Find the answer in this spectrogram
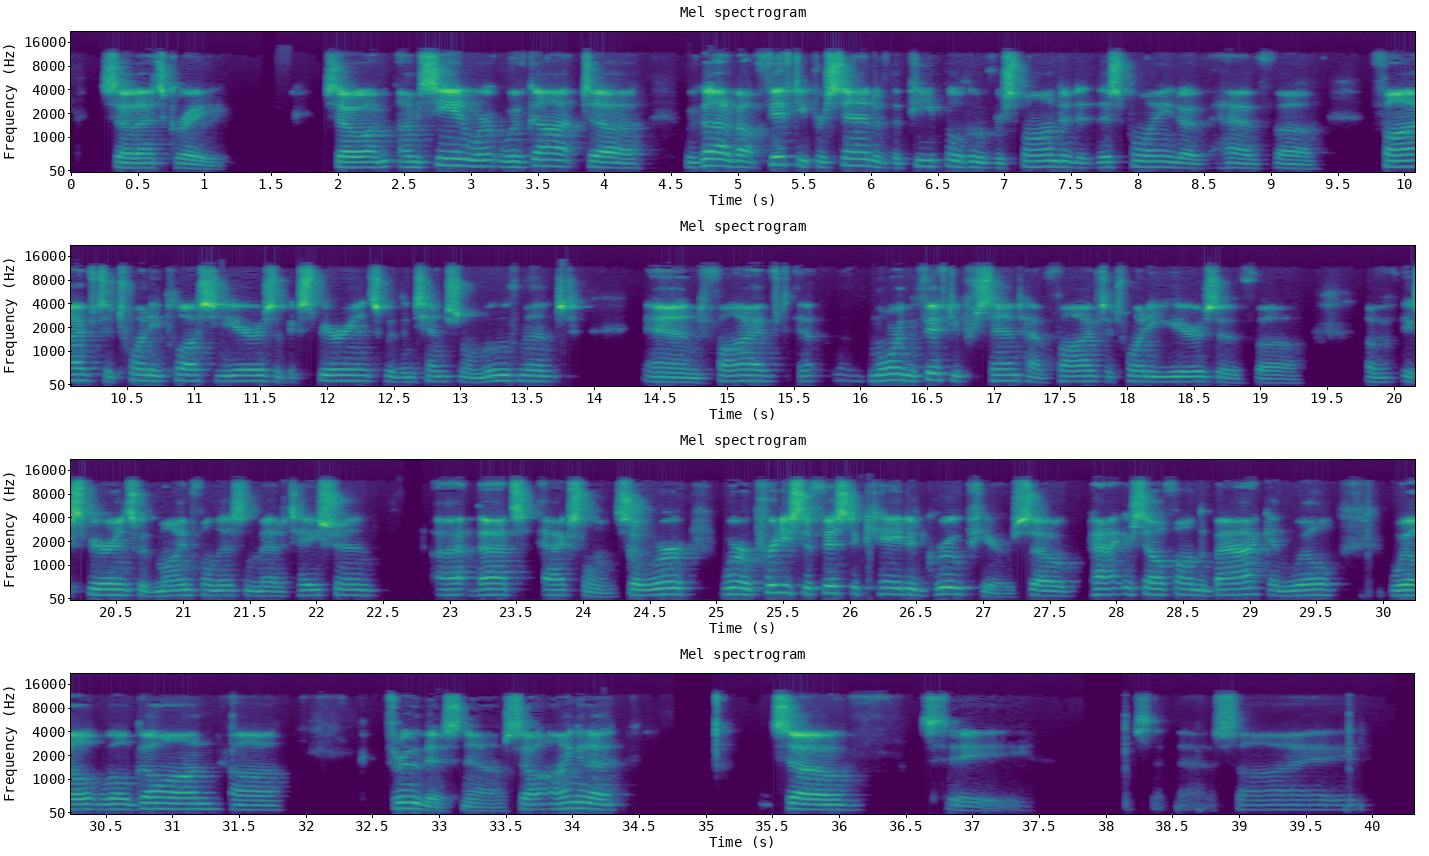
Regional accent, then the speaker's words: Talent, Oregon, United States; I live in Southern Oregon in the United States, and in fact, you may have seen my hometown of Talent in the news a month ago

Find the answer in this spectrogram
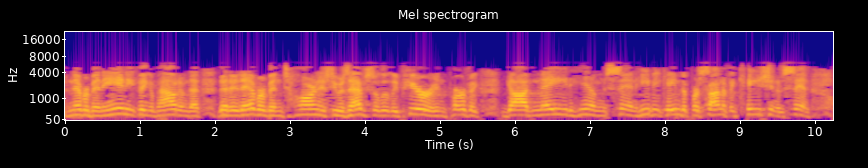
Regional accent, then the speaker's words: United States; many of us second generation Christians and growing up in America and our culture

